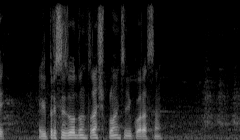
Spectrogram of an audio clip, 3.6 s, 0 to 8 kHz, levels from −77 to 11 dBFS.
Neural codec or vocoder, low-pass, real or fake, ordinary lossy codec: none; none; real; none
